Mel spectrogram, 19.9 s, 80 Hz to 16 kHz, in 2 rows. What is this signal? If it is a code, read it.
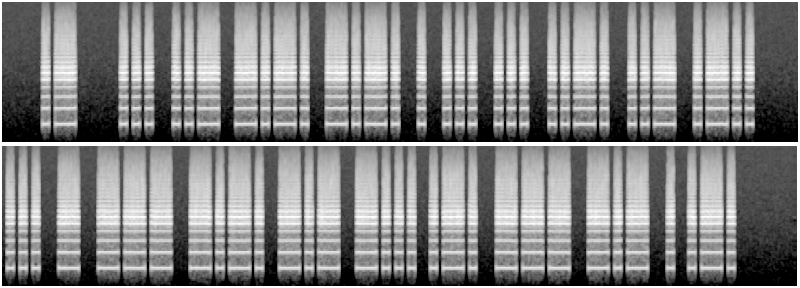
Morse code, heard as a buzzer, hand-sent with a paddle, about 15 wpm. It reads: A SUCCESSFUL STOCKBROKER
